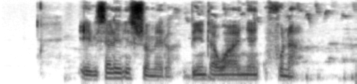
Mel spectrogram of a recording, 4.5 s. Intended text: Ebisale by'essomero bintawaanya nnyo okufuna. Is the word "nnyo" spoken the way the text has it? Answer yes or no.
no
